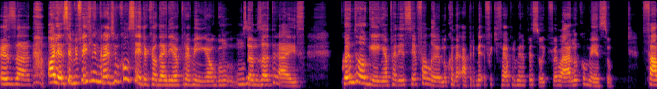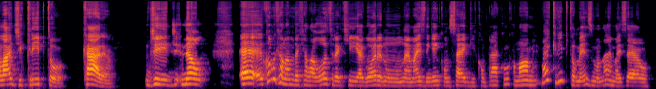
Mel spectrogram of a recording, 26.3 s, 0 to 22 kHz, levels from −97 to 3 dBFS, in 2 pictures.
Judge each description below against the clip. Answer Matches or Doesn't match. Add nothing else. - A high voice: Matches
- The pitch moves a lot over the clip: Doesn't match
